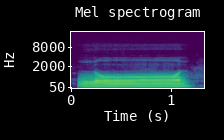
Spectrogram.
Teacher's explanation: زبان کا کنارہ جب اوپر کے دانتوں کے مسوڑوں سے لگے تو یہ حرف ادا ہوتا ہے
